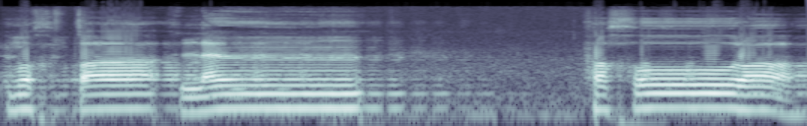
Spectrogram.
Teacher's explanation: تا الف مدہ ہے، ایک الف کی مقدار کے برابر کھینچ کر پڑھیں گے۔ تنوین کے بعد حروف اخفا کا فا اخفا حقیقی ہوگا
